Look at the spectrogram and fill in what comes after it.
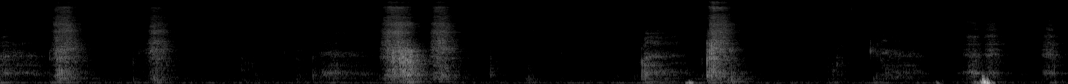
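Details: Several wet, congested, messy sneezes with gasping intakes and sniffs between them; sneezing.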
